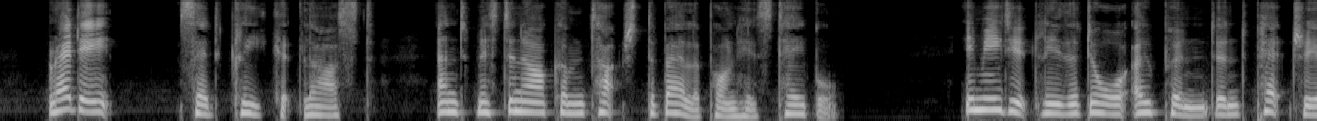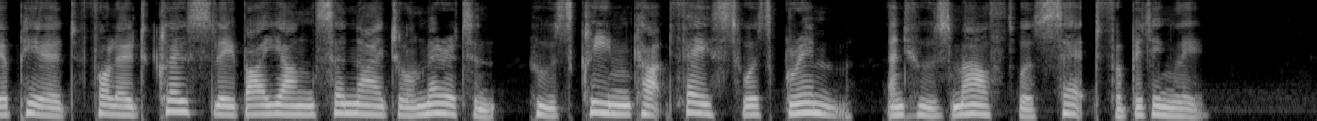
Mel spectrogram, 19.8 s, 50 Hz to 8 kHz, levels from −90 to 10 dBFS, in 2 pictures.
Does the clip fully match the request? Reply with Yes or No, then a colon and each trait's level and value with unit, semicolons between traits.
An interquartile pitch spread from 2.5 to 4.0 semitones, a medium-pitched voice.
Yes: average, 3.6 semitones; medium, 170 Hz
